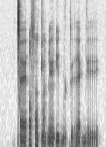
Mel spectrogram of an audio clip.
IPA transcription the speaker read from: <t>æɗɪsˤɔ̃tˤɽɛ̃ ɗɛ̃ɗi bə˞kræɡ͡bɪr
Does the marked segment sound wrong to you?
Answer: yes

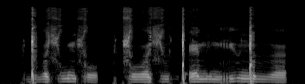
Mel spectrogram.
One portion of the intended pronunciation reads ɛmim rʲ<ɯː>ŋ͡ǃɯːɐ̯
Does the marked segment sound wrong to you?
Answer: yes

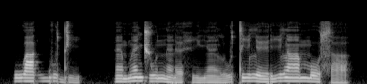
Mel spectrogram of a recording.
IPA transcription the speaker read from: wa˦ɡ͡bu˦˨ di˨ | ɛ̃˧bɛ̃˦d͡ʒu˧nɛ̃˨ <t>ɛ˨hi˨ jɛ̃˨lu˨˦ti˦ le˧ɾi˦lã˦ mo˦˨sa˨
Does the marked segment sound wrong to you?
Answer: yes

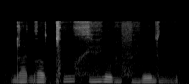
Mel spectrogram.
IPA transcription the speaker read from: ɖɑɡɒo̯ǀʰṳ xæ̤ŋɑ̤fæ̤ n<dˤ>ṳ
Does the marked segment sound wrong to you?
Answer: yes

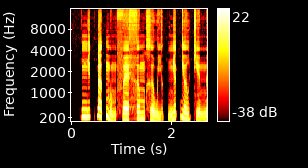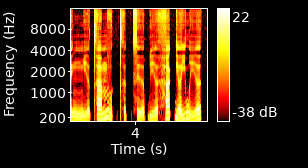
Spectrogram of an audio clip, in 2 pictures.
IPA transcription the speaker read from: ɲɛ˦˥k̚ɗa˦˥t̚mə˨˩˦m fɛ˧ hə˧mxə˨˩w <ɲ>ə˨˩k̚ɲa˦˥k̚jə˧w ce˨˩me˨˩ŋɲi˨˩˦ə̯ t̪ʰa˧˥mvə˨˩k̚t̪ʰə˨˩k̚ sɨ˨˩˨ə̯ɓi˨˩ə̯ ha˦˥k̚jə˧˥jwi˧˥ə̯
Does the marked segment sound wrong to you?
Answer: yes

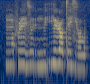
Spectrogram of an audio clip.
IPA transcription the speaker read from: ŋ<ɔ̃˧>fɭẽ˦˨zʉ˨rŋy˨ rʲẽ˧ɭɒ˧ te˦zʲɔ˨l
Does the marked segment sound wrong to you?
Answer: yes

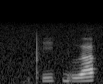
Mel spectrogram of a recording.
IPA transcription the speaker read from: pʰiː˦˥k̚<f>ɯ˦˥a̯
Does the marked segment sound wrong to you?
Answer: yes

